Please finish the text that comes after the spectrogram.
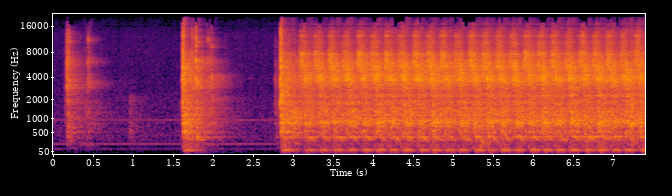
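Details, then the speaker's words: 1972 Saab Sonett, cranking attempt with battery flat and fuel low (fuel pump audible): two short starter bursts, then sluggish even cranking about three turns a second that never fires; slow cranking from weak battery, needs charging. "for as you can hear the starter is [Music] clicking is I got no battery okay I'm sorry about that I need to put the battery on charge"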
